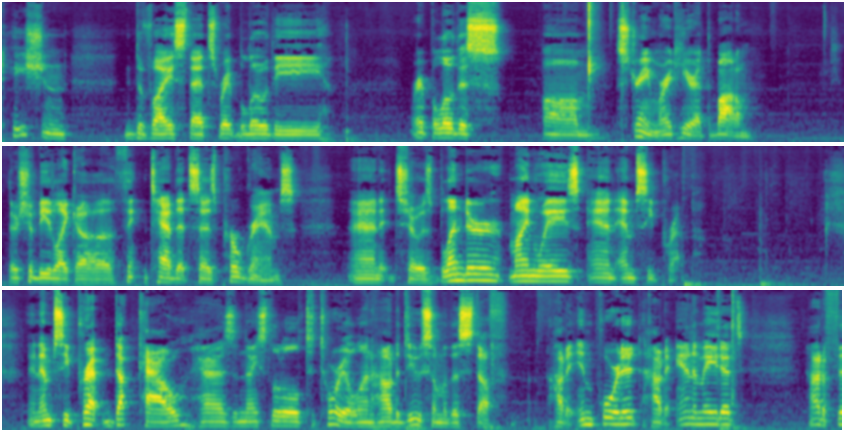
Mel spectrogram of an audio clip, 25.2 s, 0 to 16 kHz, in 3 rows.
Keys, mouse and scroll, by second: 20.0 right click, 21.6 KP_Decimal, 23.9 KP_0, 24.9 scroll down 1.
